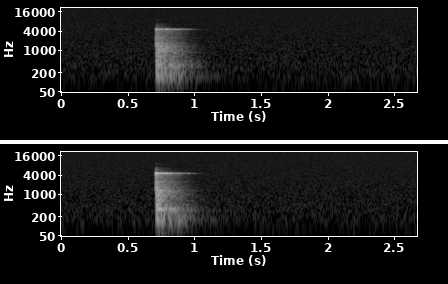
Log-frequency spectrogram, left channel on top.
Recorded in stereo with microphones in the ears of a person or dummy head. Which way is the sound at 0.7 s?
35° right (ahead or behind).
